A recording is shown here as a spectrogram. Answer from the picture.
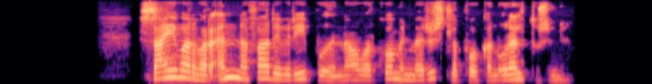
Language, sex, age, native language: Icelandic, female, 40-49, Icelandic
